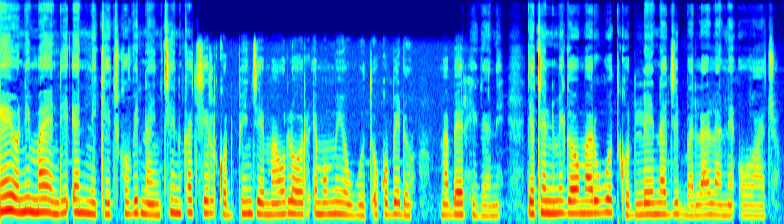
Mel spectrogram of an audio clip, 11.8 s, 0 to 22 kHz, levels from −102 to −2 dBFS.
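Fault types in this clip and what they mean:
Digital radio blending to analogue: between 2.49 and 7.40 s the speech cross-fades over half a second to the FM broadcast and back. The spectrogram shows a faint hiss floor roughly 40 dB down, while waveform level stays unchanged.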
